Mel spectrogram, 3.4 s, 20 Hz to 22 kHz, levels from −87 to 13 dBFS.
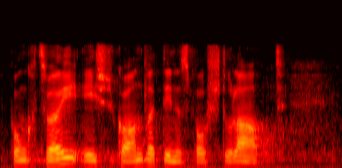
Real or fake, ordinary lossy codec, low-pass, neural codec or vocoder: fake; none; 7.2 kHz; codec, 16 kHz, 4.8 kbps, FACodec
